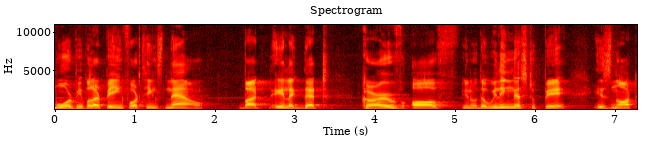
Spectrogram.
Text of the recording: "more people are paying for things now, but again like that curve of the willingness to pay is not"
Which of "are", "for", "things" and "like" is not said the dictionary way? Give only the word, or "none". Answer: things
